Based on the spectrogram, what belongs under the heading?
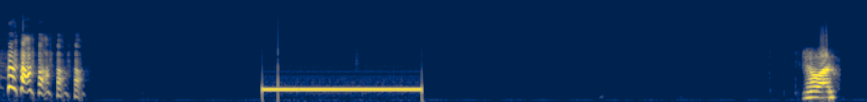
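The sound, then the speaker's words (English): A steady telephone dial tone hums for about two seconds while calling a man back, starting and stopping abruptly with a click. Brief speech comes before it, and after a silent pause a voice answers. “Let's fucking call him back.”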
